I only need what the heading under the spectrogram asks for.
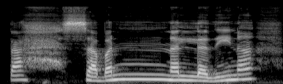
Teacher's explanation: हा पे हम्स हो रहा है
